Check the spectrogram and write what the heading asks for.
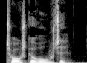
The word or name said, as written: torskeruse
